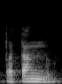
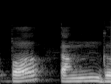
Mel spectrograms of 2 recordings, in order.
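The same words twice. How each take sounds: First: Said in the usual way. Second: पतंग said slowly and clearly; slow demo. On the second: Shown as a demonstration. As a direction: stretch out पतंग carefully. (धीरे और साफ़) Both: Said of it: "ता पे है".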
